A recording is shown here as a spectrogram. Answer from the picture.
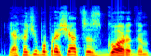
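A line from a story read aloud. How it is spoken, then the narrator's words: Shouting. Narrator (Russian): прокричал мастер Азазелла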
